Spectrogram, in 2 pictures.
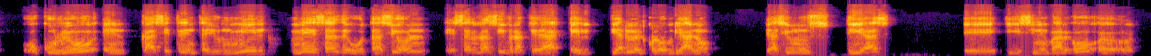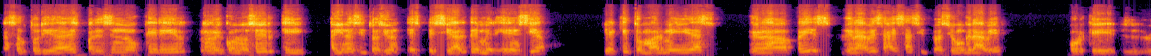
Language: Spanish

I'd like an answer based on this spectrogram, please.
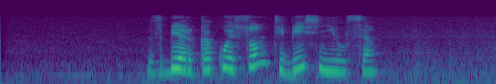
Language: Russian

